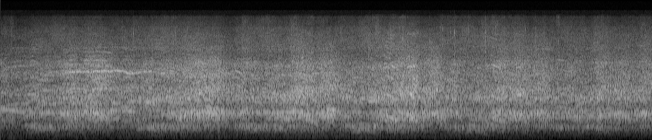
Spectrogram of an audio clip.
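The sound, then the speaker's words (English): A wrestling crowd cheers throughout a match, a sustained, even roar of many voices shouting and chanting without any clear break. “It seems like everybody is cheering for the bruiserweight.”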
